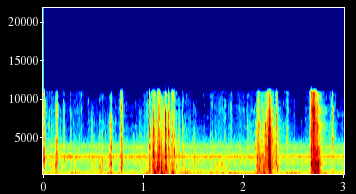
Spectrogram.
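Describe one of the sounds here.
Metal clicks and clacks as guns are handled.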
